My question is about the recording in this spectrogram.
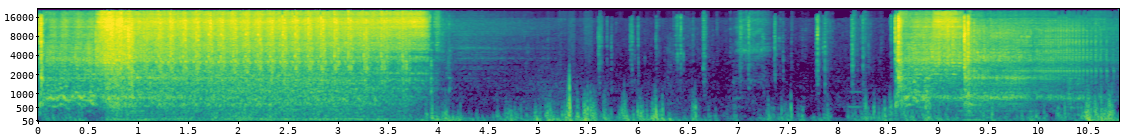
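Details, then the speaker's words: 1968 Mustang sitting 8 years, new battery, primed with capfuls of fuel: starter churns steadily for several seconds, pauses, cranks again but never fires; owner suspects fuel pump not pumping or carb empty, choke uncertain. "So maybe my fuel pump isn't pumping fuel, guys. Or that carb doesn't have fuel in it."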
